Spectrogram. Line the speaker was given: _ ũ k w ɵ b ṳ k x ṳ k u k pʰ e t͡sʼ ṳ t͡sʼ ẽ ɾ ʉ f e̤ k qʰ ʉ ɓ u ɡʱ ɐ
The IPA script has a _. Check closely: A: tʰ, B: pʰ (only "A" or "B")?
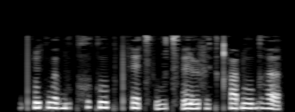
B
